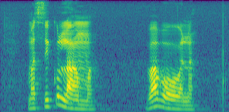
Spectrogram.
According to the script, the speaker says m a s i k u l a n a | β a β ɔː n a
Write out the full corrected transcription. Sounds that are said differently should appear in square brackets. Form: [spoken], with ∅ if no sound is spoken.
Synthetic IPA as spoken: m a s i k u l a [m] a | β a β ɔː n a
